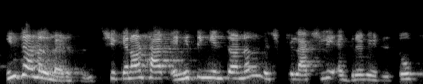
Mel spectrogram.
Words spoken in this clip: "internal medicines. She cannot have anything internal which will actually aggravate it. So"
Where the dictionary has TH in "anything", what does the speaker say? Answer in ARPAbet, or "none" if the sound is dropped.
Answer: T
